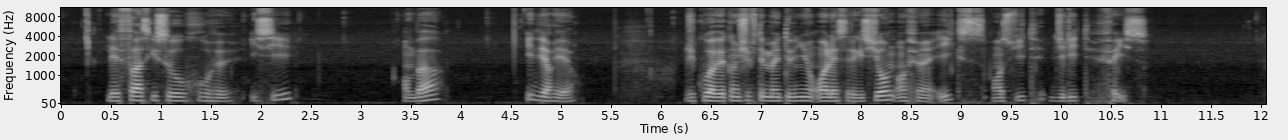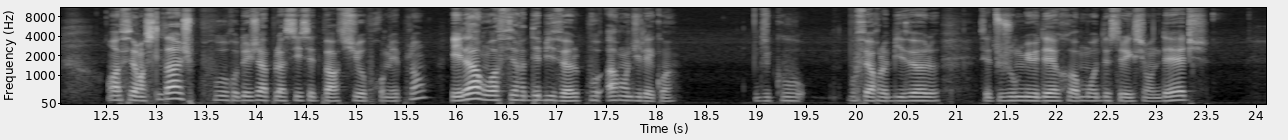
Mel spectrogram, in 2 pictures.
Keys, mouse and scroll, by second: 0.9 middle click, 1.9 right click, 2.4 middle click, 3.4 shift+right click, 3.7 scroll down 1, 3.8 middle click, 4.5 shift+right click, 5.1-6.6 middle drag, 6.6 scroll up 2, 8.6 x, 11.3-12.0 scroll down 1, 12.0-13.3 middle drag, 13.3 KP_Divide, 15.0-15.3 scroll down 1, 15.3 middle click, 16.6-17.2 scroll down 1, 17.2 right click, 19.0 ctrl+Tab, 23.3 right click, 23.9-24.1 middle drag.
